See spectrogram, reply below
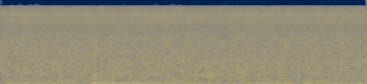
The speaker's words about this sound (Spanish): Tiene que ser en una pequeña cascadita. Una pequeña cascadita.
